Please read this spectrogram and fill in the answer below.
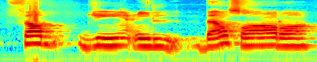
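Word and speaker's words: فارجع البصر: The next word here, فَرْجِعِ الْبَصَرَ. Ra is heavy. فَرْجِعِ lam is sukoon. Give it the time.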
